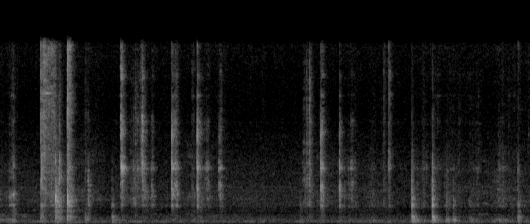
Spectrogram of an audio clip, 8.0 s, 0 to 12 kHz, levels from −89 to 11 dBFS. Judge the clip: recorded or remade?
recorded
